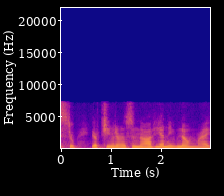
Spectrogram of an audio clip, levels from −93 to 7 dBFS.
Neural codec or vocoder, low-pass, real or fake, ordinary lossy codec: codec, 16 kHz, 0.5 kbps, FunCodec, trained on LibriTTS, 25 frames a second; 7.2 kHz; fake; AAC, 32 kbps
